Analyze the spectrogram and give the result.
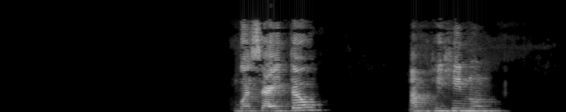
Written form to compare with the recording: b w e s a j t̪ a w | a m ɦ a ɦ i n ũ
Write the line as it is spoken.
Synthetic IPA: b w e s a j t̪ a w | a m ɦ i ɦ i n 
